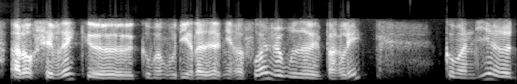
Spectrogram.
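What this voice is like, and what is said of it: Southwestern French accent. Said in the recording (French): “Pourquoi vous me reconnaissez à mon accent? ... C'est l'accent du Sud-Ouest.”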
